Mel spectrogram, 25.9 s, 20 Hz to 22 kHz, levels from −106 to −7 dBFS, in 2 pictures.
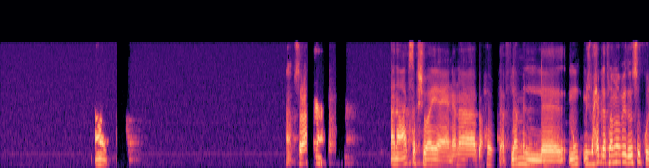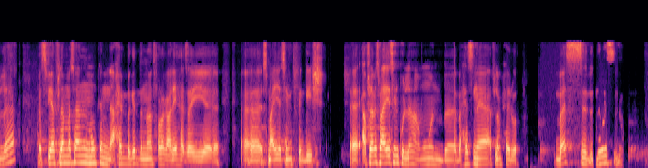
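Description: Speech over a call path, band-limited to nothing above 8 kHz as call microphone processing does, with two related problems. First, there's an echo leak: a delayed copy of the voice trails the talker by about 425 ms, heard at 2.3–2.78 s, through a long stretch from 6.55 to 15.35 s, as a faint scrap around 19.9 s, and again from 23.49 s to the end. It sits roughly 20 dB below the speech, quieter at 19.9 s, where it is about 35 dB down, and from 23.49 s, where it is about 25 dB down. The likely cause is a far-end speakerphone whose echo canceller didn't fully scrub what its mic picked up, so the leftover got sent back. Second, you can hear background gated by the echo canceller: the room sound ducks by as much as about 40 dB at 2.36–2.51 s, 6.35–6.88 s, 17.56–19.84 s and 23.21–23.71 s. Each dip lasts a fraction of a second, and in the 17.56–19.84 s window the ducking comes and goes rather than holding throughout. 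That's the canceller clamping the mic while the loudspeaker plays, then letting go.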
